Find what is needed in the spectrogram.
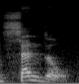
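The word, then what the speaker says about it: Sendell: them on several occasions no that's not how it's pronounced the he said cendel like a really weirdly it's called sendal sendo not sendel who wants a dell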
